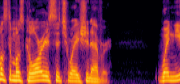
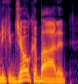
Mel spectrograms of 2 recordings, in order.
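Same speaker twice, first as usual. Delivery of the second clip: usual speaking voice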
